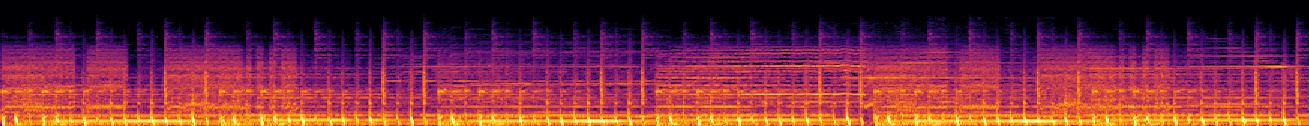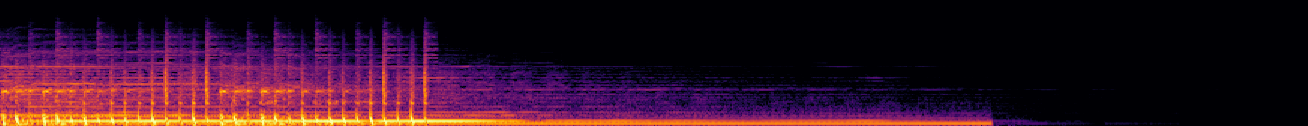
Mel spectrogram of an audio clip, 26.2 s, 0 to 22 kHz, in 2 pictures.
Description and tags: a loop (needs to be cut) or as is at 110 bpm
110bpm, distorted, drums, guitar, loop, strange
